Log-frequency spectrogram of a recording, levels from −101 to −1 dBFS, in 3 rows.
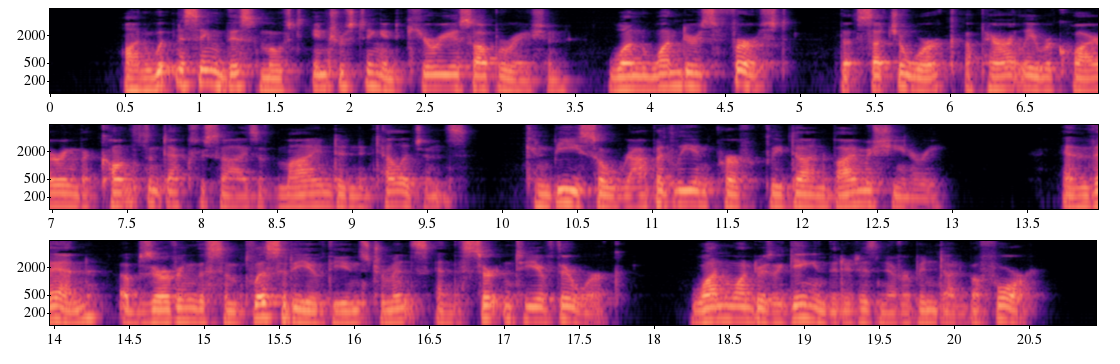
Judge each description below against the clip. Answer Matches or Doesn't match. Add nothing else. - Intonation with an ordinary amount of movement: Matches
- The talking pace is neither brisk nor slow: Matches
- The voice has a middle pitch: Doesn't match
